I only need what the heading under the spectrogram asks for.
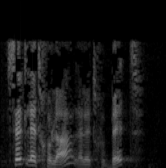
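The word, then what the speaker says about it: בית: lettre là la lettre bête vous allez tantôt la prononcer comme un B et tantôt la prononcer comme un V d'accord alors vous allez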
